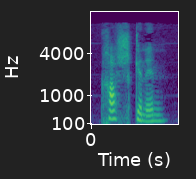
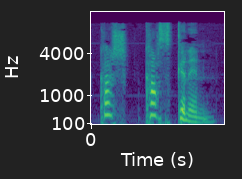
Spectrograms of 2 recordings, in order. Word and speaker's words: Koskinen: Koskinen. Koskinen.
